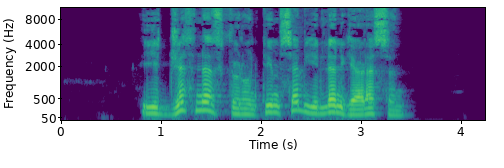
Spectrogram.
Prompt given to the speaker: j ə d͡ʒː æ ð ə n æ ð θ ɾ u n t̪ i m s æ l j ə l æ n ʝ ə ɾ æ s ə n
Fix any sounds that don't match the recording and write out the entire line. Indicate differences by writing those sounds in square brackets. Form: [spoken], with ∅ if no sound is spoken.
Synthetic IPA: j ə d͡ʒː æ [θ] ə n æ ð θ ɾ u n t̪ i m s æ l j ə [lː] æ n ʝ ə ɾ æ s ə n

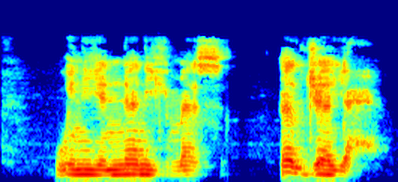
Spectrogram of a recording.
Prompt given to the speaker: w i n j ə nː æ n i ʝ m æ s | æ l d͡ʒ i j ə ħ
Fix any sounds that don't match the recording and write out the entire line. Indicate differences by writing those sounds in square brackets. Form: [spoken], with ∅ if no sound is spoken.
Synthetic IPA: w i n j ə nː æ n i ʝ m æ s | æ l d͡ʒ [æ] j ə ħ

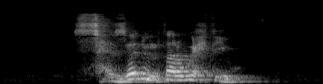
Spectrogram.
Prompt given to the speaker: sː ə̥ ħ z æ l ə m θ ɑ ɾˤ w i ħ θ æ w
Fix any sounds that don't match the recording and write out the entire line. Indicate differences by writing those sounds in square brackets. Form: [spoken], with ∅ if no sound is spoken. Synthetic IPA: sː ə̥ ħ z æ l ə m θ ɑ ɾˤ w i ħ θ [i] w

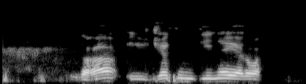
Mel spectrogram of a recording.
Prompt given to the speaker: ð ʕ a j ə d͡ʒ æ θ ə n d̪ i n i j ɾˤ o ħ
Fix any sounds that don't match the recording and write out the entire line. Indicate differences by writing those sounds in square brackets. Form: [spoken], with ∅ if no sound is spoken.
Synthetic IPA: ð [ʁ] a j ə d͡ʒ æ θ ə n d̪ i n [æ] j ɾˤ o ħ

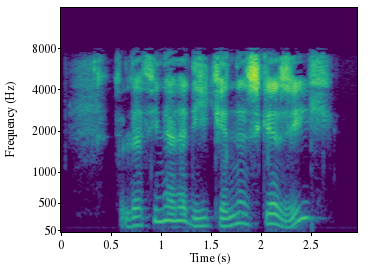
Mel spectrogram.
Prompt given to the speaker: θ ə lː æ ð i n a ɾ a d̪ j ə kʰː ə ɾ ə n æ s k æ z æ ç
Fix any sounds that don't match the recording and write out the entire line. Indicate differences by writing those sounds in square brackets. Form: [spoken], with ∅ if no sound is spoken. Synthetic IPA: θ ə lː æ [θ] i n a ɾ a d̪ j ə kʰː ə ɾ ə n æ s k æ z [i] ç

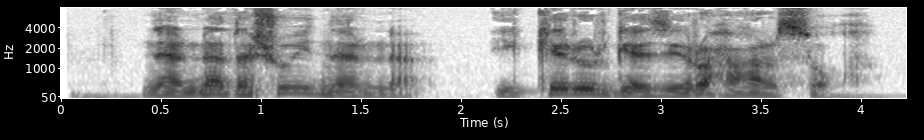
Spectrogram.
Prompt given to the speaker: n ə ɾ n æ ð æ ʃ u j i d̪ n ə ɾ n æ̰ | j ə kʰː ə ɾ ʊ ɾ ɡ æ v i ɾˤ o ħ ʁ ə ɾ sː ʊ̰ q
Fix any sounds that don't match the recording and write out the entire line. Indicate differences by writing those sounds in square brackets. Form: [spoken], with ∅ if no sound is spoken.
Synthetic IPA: n ə ɾ n æ ð æ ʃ u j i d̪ n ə ɾ n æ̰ | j ə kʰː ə ɾ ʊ ɾ ɡ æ [z] i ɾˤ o ħ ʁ ə ɾ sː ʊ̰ q

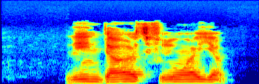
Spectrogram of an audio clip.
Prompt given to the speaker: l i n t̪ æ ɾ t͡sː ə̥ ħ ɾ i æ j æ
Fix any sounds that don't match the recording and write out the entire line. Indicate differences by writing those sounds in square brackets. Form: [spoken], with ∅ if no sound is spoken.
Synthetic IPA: l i n [d̪] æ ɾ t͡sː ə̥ [f] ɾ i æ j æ

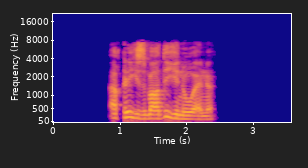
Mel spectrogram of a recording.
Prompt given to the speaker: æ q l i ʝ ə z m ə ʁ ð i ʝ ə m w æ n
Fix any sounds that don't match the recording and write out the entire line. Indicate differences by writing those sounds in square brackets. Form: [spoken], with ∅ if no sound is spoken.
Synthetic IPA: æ q l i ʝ ə z m ə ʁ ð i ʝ ə [n] w æ n

